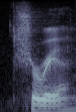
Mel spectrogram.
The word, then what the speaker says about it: Sharia: 15 countries that have, what is it, Sharia law? Is that how you say it? – Sharia, yeah.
